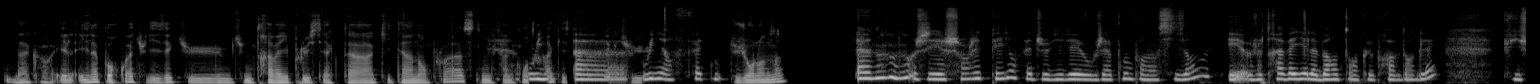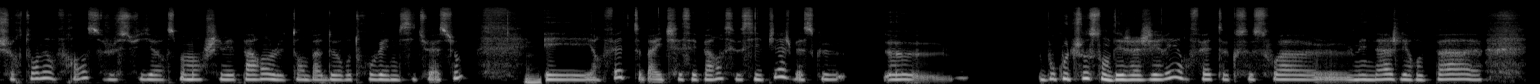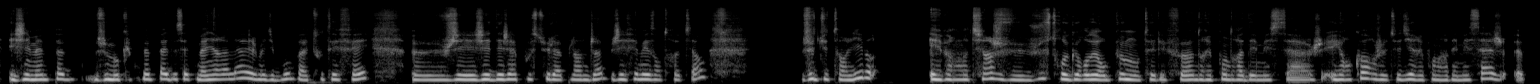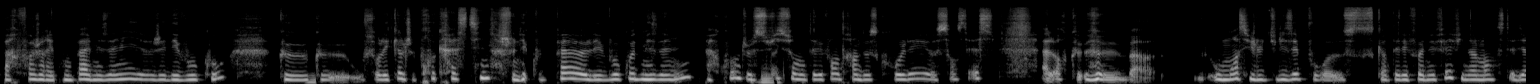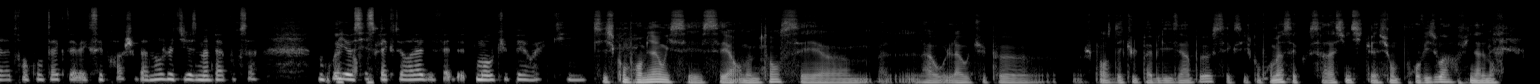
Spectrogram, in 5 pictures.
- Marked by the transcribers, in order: laughing while speaking: "procrastine"; laughing while speaking: "heu"; other background noise
- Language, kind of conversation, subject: French, advice, Comment puis-je sortir de l’ennui et réduire le temps que je passe sur mon téléphone ?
